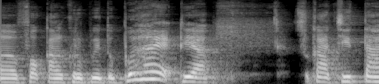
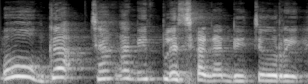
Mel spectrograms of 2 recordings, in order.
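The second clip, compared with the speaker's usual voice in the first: high playful protest at the devil; mock protest; 6 semitones higher than usual. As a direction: cry out in mock alarm. (protes main-main dengan nada tinggi)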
